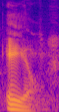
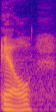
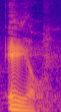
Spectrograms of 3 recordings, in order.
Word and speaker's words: El: We pronounce it El, not El, but El. Okay? It's a long kind of E.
